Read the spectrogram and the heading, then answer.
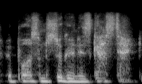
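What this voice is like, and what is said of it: Imitates another person's accent. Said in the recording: “just with his accent too”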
